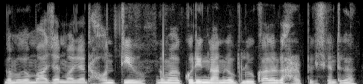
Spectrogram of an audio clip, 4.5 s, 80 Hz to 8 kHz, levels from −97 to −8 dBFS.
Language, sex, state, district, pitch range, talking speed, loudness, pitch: Wancho, male, Arunachal Pradesh, Longding, 110-120 Hz, 210 wpm, -20 LUFS, 115 Hz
